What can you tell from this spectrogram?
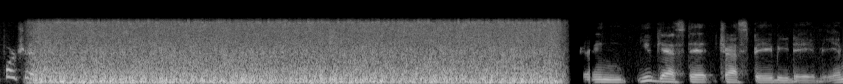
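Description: From 4.42 s to 5.97 s the speech is cut back hard, dropping by about 40 dB at its deepest and dipping for roughly a second and a half before recovering. The pattern is that of speech suppressed in double talk, likely from an echo canceller that could not tell the near talker from loudspeaker echo while both sides spoke, so it attenuated everything. The band-limited character, with nothing above 8 kHz, comes from the call's microphone processing.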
